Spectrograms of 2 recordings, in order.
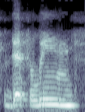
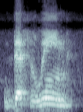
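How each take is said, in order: First: Said in the usual way. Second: Dessalines said the French way, with no S sound at the end; French name. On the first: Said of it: "There's no S". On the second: Shown as a demonstration. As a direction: Dessalines with the final S left silent. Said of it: "There's no S. There is an S, but it's French".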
